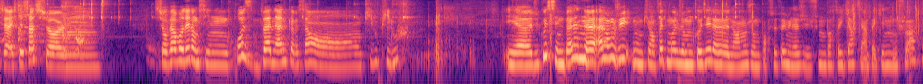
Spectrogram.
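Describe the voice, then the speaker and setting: Noticeable background noise sits behind a woman with a fairly high pitch. She leaves long, frequent pauses. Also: ordinary pitch variation, fairly quick pace. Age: 30s. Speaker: vlogger, new mother. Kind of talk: casual vlog. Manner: fast; chatty, hesitant fillers.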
